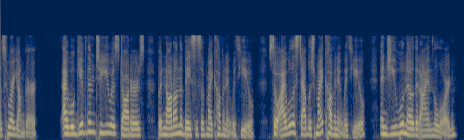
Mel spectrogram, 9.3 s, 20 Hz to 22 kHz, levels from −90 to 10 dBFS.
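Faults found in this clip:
No faults found in the speech clip.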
